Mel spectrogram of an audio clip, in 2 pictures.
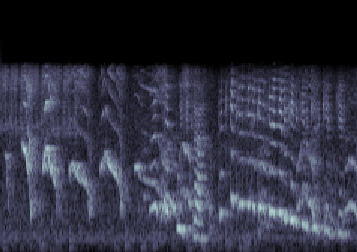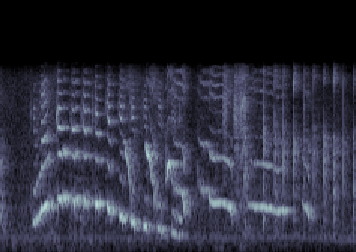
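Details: A litter of fawn Labrador Retriever puppies whimpers and whines in overlapping, falling, high-pitched cries.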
